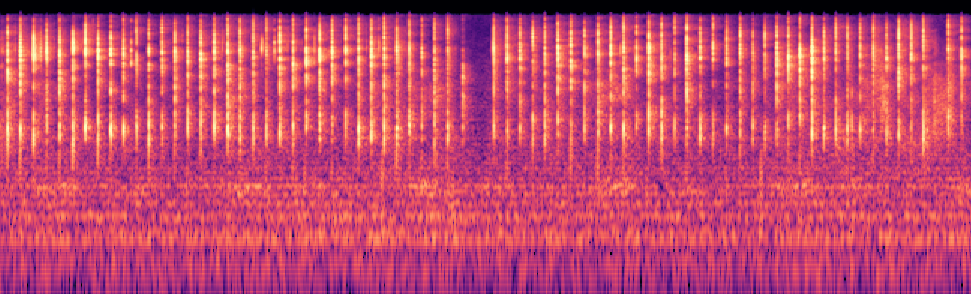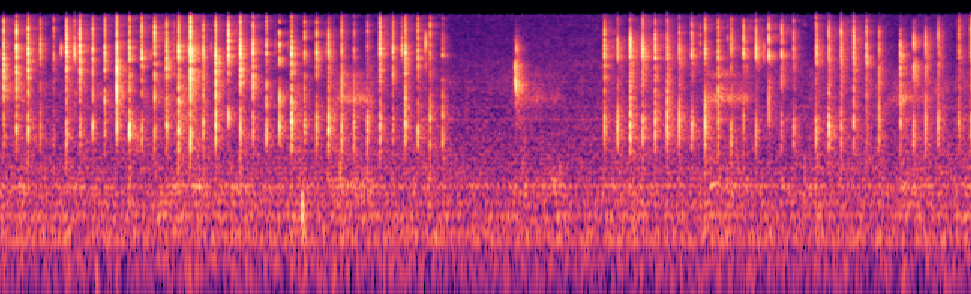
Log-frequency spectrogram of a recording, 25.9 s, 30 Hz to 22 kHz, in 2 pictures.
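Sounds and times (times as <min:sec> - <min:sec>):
hair crackling between fingers: 0:00.0 - 0:19.0, 0:21.0 - 0:25.9.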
